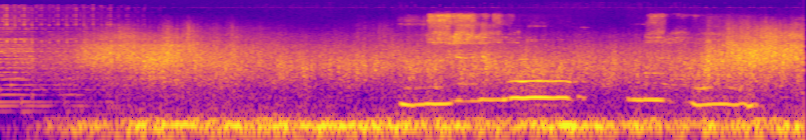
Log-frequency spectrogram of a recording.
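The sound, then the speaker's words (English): Gaseous explosions make a loud, continuous deep rumble in a sky ablaze with shooting stars over a bombed-out desert. Thin whistling tones slide over it in the second half. No voices. “Sky is ablaze with shooting stars and gaseous explosions as Mr.”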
